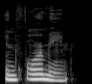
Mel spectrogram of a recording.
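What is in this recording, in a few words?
"informing", American English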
